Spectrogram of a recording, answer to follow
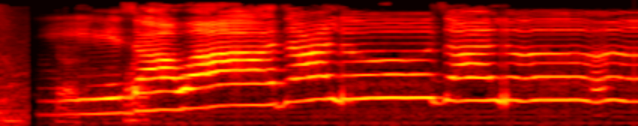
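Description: A young child singing in a high voice, holding long notes that climb at first and then stay level, broken by short pauses about two and three seconds in.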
